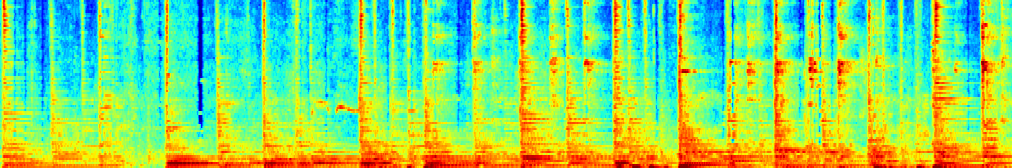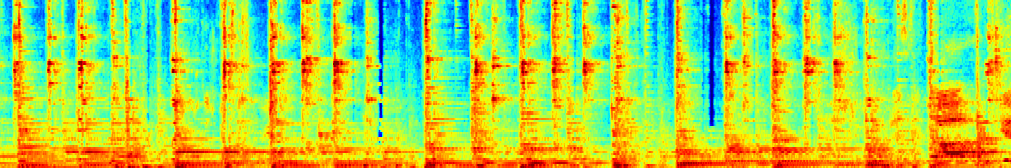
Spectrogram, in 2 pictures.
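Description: Live band instrumental introduction: an acoustic guitar strumming chords over snare drum, conga and tambourine playing a steady rhythm, with the percussion coming in about two seconds in. Young female voices start singing near the end.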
